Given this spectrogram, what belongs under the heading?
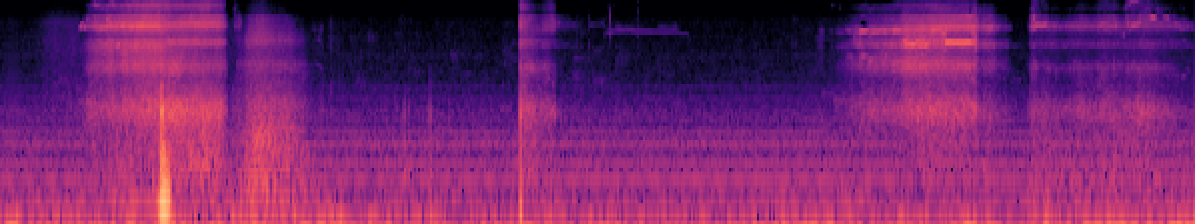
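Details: Sleeping dog snoring, recorded with a microphone: slow, noisy breaths with low rattling on inspiration, about two breaths in twelve seconds.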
